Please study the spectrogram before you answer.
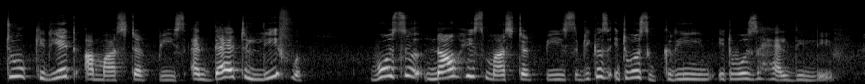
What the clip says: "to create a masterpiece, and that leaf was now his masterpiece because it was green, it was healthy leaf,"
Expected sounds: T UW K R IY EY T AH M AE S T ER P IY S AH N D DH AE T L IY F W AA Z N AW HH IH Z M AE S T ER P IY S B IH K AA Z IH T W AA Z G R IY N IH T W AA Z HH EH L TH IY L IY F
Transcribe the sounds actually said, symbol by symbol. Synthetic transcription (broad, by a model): T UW K R IY EY T AH M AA S T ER P IY S AH N D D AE T L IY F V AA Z N AW HH IH Z M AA S T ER P IY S B IH K AA Z IH T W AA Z G R IY N IH T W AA Z HH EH L T IY L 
